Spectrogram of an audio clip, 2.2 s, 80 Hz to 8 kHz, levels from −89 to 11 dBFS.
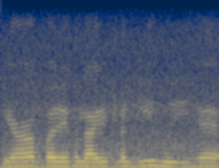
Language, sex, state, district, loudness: Hindi, female, Haryana, Charkhi Dadri, -14 LUFS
